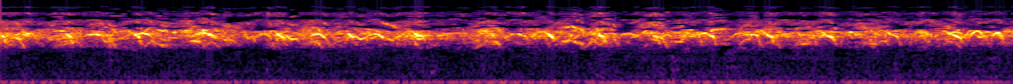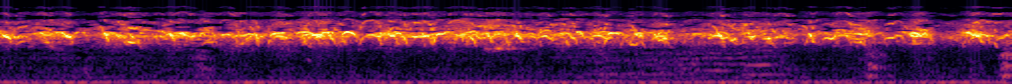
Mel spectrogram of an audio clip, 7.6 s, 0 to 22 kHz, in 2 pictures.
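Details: Newly hatched Brahma and Wyandotte chickens from 19.10.2024 fill the air with incessant shrill peeps, a dense high chorus, while a few faint lower sounds and a steady low hum sit beneath.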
